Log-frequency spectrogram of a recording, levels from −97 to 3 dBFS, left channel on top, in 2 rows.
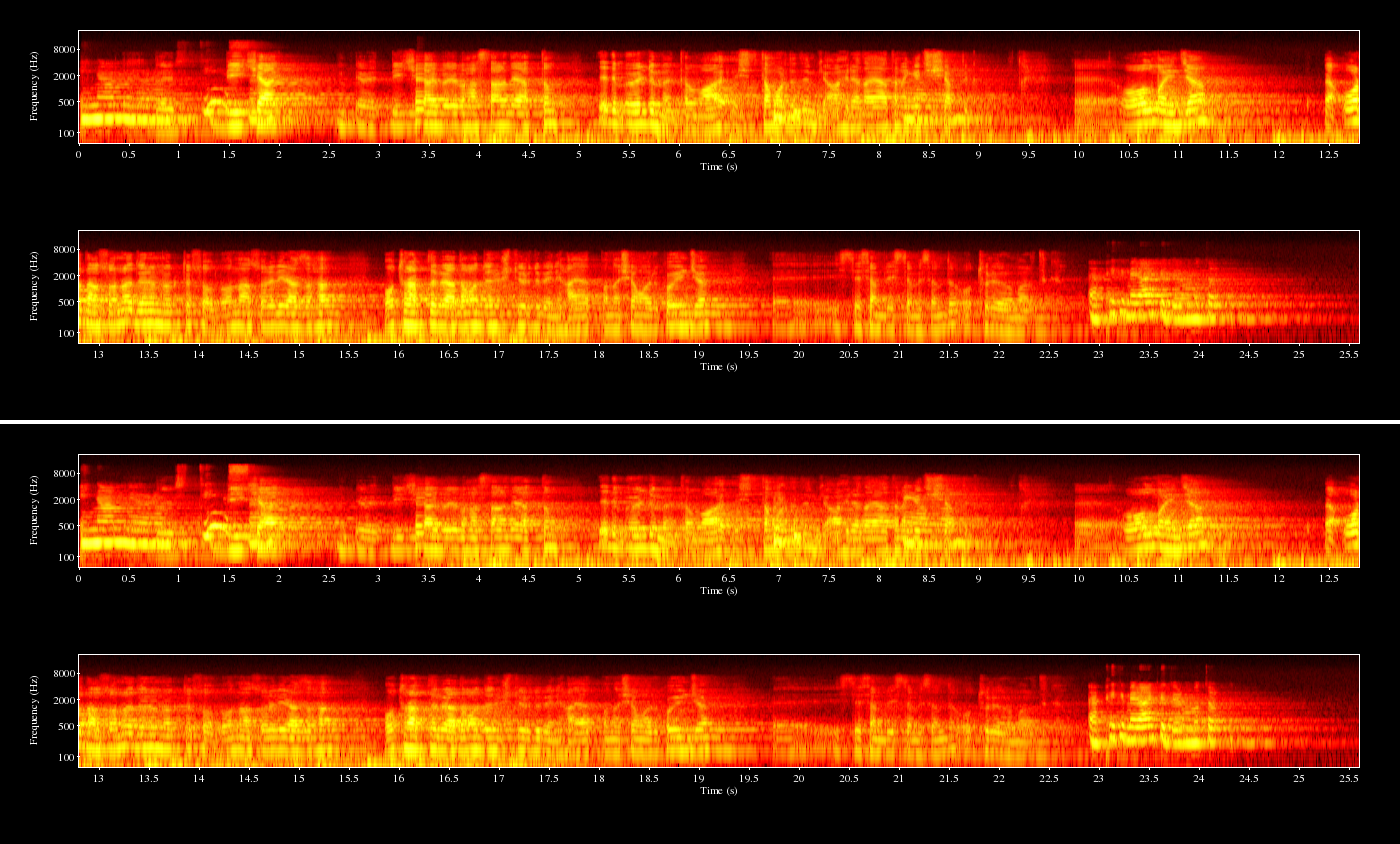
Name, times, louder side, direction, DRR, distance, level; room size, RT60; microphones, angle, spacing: voice 1, 0.0-2.0 6.9-7.2 8.2-8.9 22.9-24.3, right 2 dB, 35° right, 6 dB, 0.5 m, -26 dB
voice 2, 0.8-2.0 2.6-4.8 5.2-8.7 9.4-9.7 10.0-11.3 12.5-19.4 19.7-22.6, left 2 dB, 45° left, 7 dB, 0.6 m, -27 dB
sound 1, 3.4-17.4, equal, 10° right, 0.9 m, -38 dB
21.0 x 10.5 x 2.4 m, 2.5 s
head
